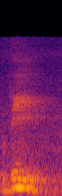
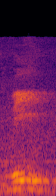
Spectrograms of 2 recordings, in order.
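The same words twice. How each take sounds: First: Breath audibly escapes with the syllable. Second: The breath is held back with firm pressure. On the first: The speaker calls it wrong. "ada nafas yang keluar" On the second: The speaker calls it right. "Sebenarnya di makhraj seharusnya"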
